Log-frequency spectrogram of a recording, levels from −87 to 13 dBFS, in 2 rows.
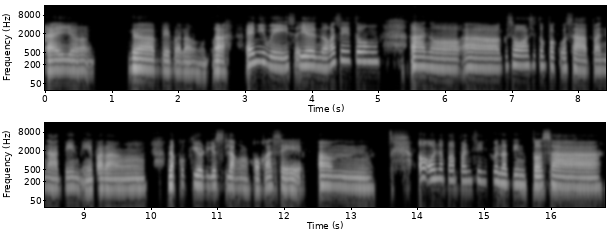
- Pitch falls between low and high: Yes, medium, 155 Hz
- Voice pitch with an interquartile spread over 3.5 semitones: Yes, average, 5.1 semitones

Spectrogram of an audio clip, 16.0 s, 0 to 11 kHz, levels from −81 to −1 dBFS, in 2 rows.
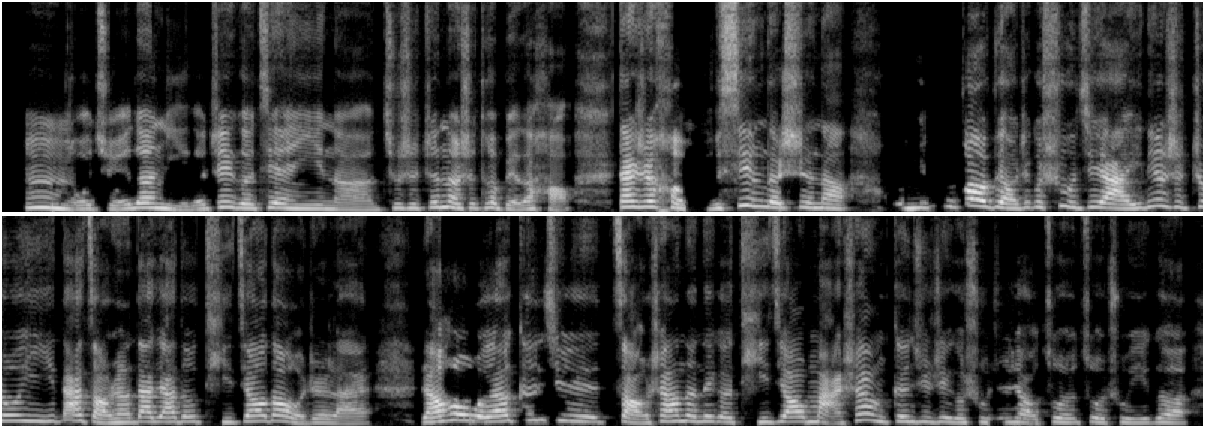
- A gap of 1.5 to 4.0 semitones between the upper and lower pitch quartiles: No, average, 4.7 semitones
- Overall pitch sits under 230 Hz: No, very high, 250 Hz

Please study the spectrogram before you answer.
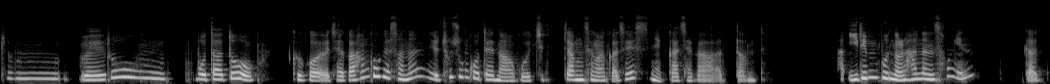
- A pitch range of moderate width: No, wide, 5.8 semitones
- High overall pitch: Yes, high, 245 Hz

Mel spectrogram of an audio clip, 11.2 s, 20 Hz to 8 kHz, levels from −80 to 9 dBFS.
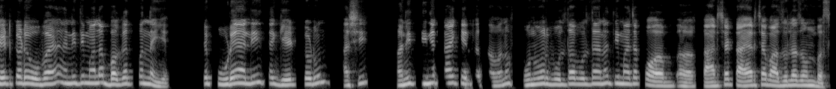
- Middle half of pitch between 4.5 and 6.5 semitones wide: Yes, average, 4.9 semitones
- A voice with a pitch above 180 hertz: Yes, high, 190 Hz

